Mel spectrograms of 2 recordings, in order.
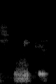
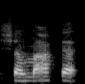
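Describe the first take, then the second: First: The second syllable has an 'ee' vowel. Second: The second syllable has an 'ah' vowel. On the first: The speaker calls it wrong. "I keep saying Shamika" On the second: The speaker calls it right. "Shamaka Essentials"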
